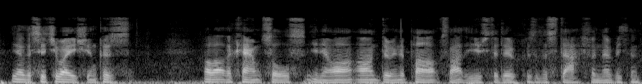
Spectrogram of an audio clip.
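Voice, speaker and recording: This man talks at a very fast pace in a Stoke-on-Trent accent. His pitch sits fairly low. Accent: Stoke-on-Trent accent, drops H's. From Stoke-on-Trent, English Midlands. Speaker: live streamer. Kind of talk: casual walking livestream. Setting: outdoors in a park.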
